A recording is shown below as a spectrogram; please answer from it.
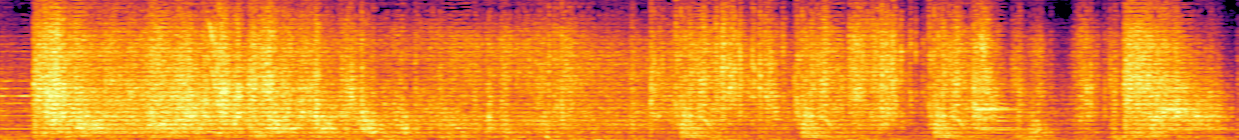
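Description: Movie gunfight sound effects: a dense run of pistol shots and bullet impacts, with several separate shots standing out in the second half.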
